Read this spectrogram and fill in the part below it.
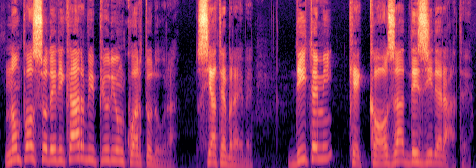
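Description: An actor in a radio play playing an irritable, celebrated writer with a curt, haughty, commanding manner. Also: male voice, on the high side, sing-song, takes it slowly, a bit bright, no echo, studio quality, exaggerated voice. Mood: impatient, dismissive.

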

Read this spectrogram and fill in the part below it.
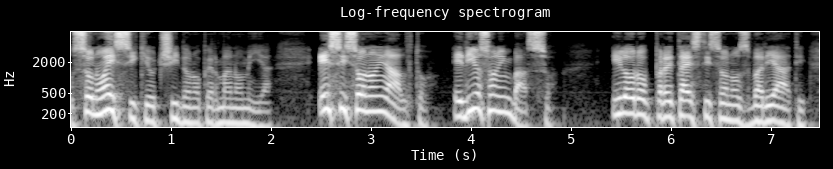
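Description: A man plays a brooding executioner in a radio drama, grave and measured, and deferential to the man he is about to kill. His voice sits a little high for a man. The delivery is solemn and philosophical. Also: fairly bright tone. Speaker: actor in a radio play.

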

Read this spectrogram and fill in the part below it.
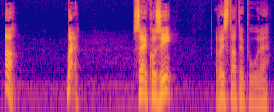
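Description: An actor in a radio play playing an irritable, celebrated writer with a curt, haughty, commanding manner. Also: male voice, medium pitch, sing-song, very slow, pushed and bright, no echo, clean studio sound, heavily acted. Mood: mollified, ironic.

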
